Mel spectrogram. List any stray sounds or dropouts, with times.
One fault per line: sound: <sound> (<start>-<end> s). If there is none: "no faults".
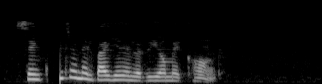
sound: dropout (0.5-0.6 s)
